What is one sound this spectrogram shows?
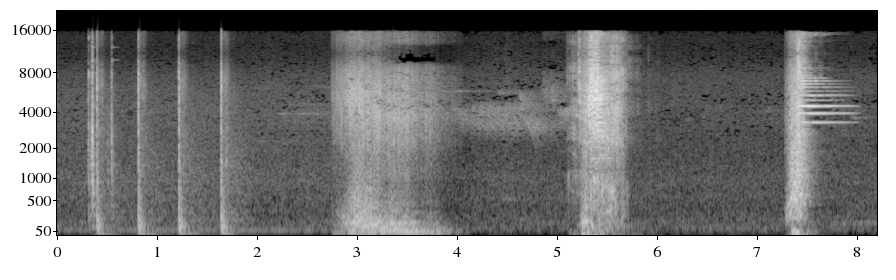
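Weapons strike in a fight, in short sharp blows.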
